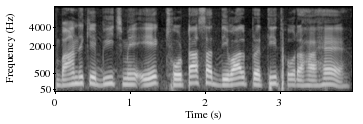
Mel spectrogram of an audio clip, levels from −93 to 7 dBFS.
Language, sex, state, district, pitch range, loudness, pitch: Hindi, male, Jharkhand, Ranchi, 150-185 Hz, -15 LUFS, 165 Hz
